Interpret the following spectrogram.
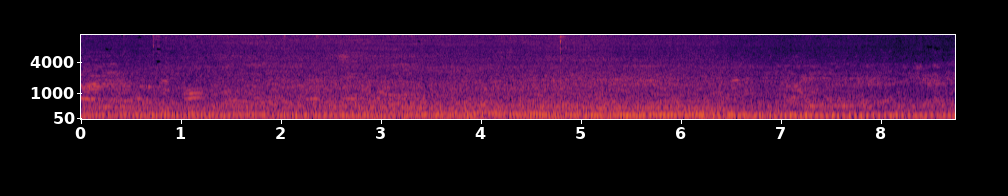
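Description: Street market ambience: people talking nearby over a steady low motor hum.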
